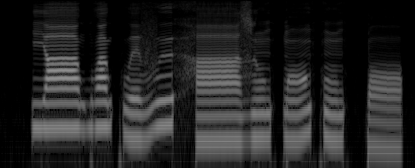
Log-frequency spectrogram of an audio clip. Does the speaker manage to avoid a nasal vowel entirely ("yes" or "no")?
no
